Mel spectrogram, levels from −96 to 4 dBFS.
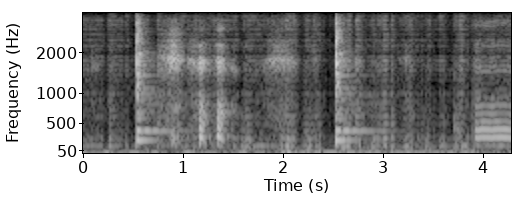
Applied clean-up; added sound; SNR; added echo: none; Snare drum; -2 dB; reverberation time 0.2 s.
